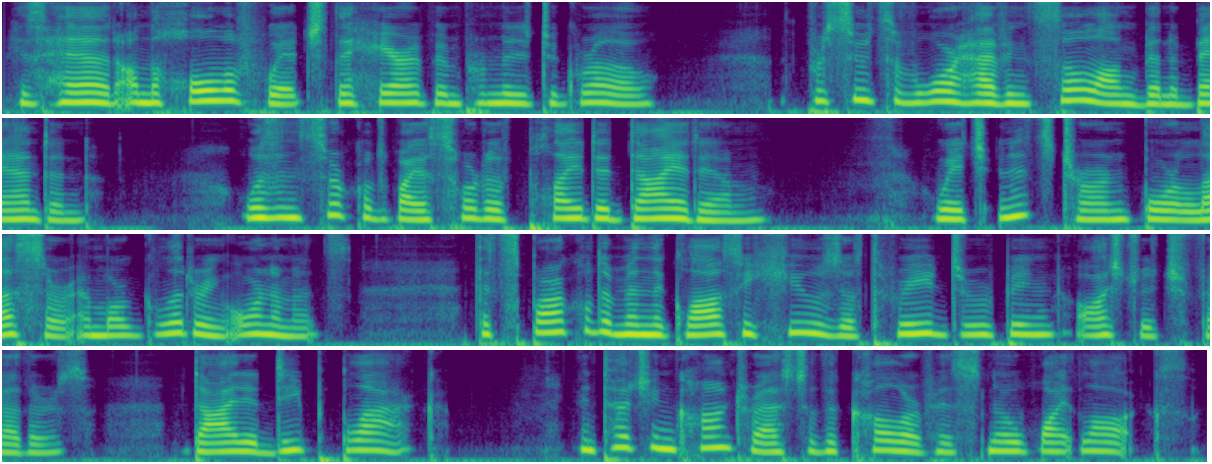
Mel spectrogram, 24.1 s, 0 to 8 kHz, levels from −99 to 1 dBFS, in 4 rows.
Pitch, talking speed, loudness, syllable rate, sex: 210 Hz, 165 wpm, -17 LUFS, 4.7 syllables/s, female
